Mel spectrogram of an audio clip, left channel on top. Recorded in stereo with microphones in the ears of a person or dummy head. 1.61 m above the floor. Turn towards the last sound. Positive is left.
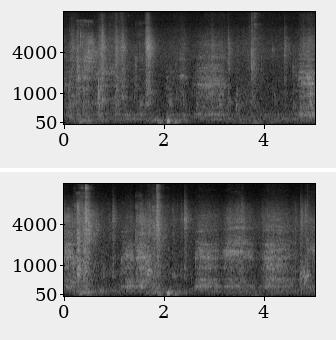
turn(degrees=-25)  # may be behind; listen again after turning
